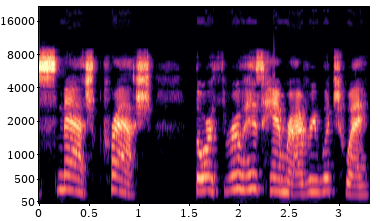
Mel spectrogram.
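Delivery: ordinary delivery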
